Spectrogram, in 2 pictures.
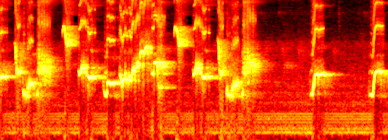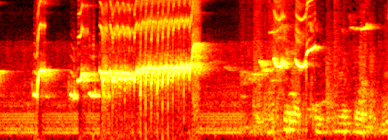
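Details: White-rumped shama singing to provoke other shamas: fast varied whistles at first, then a clear upslurred whistle repeated about every second, a buzzy trilled stretch, and a closing run of twittering notes, low hum beneath.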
